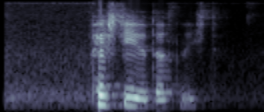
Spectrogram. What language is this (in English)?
German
